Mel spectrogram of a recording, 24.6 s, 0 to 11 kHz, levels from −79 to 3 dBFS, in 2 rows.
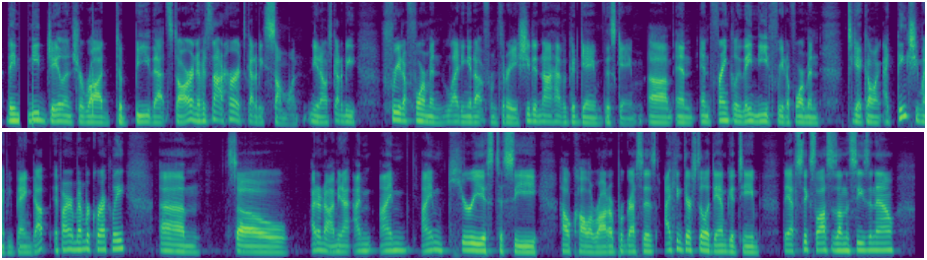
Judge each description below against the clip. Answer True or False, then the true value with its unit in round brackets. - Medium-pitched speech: False (120 Hz)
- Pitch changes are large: False (4.2 semitones)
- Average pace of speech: False (230 wpm)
